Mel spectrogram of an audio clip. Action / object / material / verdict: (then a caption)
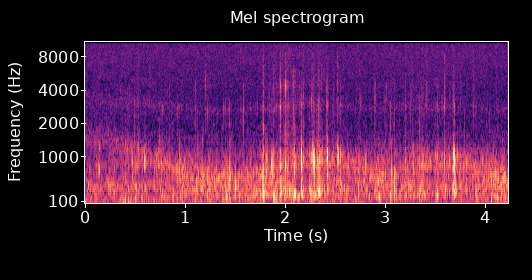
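scrape / rubber spiky stress ball filled with gel water beads / rubber / none. A large translucent rubber spiky stress ball, filled with colourful gel water beads, is held over the microphone and squeezed and rubbed with both hands using fingertips and nails. The result is a dense, steady stream of soft, muffled squishing and crackling, with short rubbery squeaks around 230 Hz and almost no high or bright content.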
